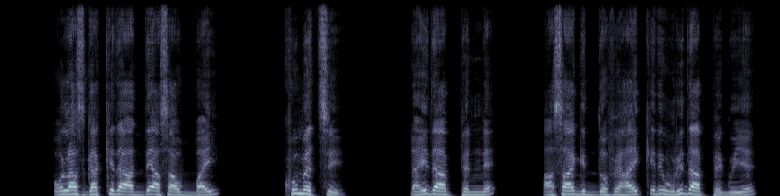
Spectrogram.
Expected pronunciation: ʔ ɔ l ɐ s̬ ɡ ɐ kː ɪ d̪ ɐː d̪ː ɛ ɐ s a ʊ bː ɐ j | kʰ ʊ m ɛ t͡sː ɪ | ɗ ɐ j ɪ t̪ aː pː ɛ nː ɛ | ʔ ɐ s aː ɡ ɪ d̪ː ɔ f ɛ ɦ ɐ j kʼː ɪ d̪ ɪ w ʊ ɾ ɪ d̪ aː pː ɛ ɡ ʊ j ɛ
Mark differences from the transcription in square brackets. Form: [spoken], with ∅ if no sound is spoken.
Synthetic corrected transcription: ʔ ɔ l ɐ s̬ ɡ ɐ kː ɪ d̪ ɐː d̪ː ɛ ɐ s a ʊ bː ɐ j | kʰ ʊ m ɛ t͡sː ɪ | ɗ ɐ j ɪ [d̪] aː pː ɛ nː ɛ | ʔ ɐ s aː ɡ ɪ d̪ː ɔ f ɛ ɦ ɐ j kʼː ɪ d̪ ɪ w ʊ ɾ ɪ d̪ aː pː ɛ ɡ ʊ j ɛ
